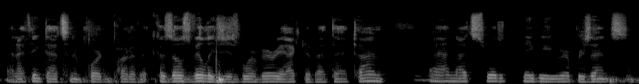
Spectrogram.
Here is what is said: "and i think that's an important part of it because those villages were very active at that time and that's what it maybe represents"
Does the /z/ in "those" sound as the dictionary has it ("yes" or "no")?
yes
